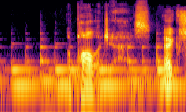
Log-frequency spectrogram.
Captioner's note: soundbite of archived recording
